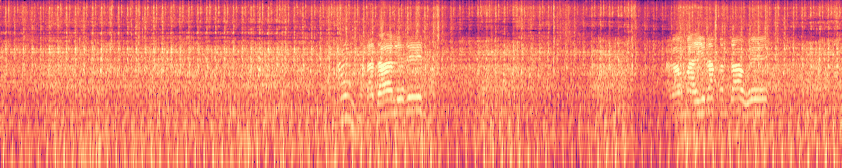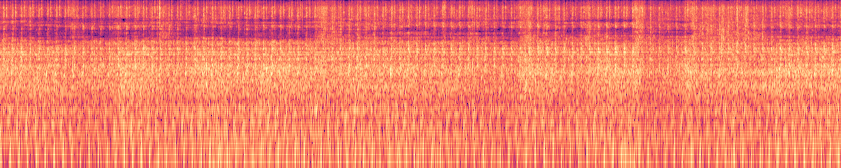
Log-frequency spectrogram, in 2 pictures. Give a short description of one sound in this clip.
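A boat's engine chugs steadily throughout.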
